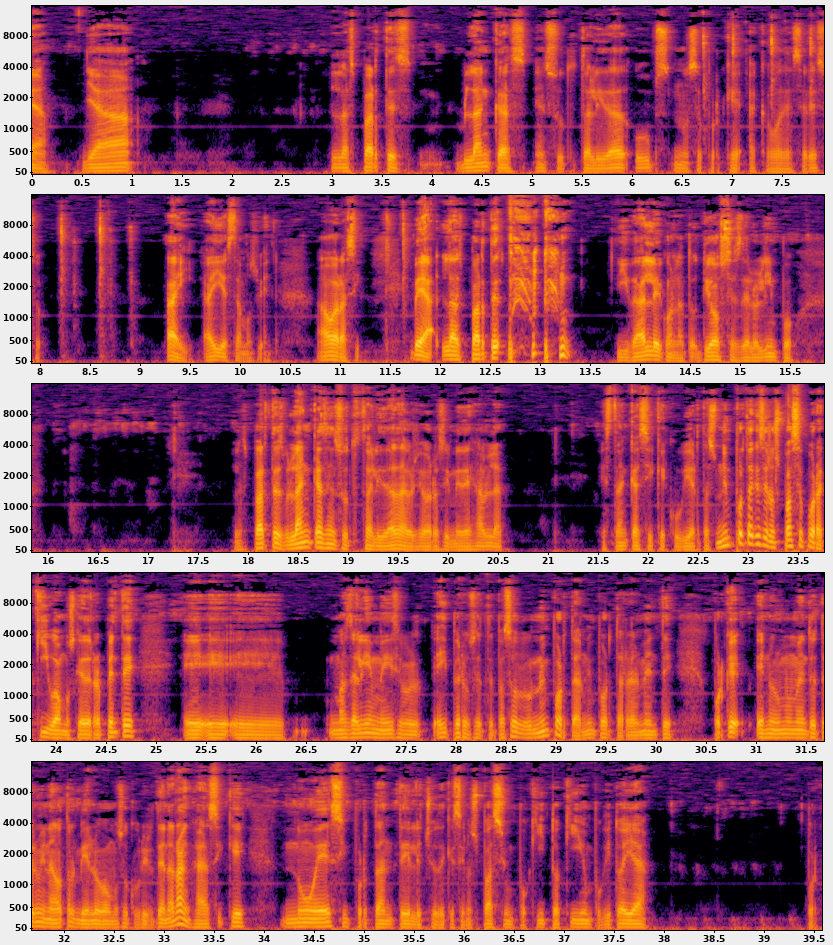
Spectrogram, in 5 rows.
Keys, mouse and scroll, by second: 2.1 middle click, 3.5-4.9 drag, 5.1 click, 5.8-6.9 middle drag, 7.2 middle click, 8.3 ctrl+z, 10.6 ctrl+middle click, 10.6 ctrl+click, 11.1-12.9 middle drag, 13.1 shift+middle click, 14.7 middle click, 15.3-22.0 drag, 22.1 middle click, 22.1 click, 24.8 shift+click, 25.9-27.9 drag, 28.3-30.6 drag, 30.7-33.8 drag, 33.8 middle click, 37.6-39.5 middle drag.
